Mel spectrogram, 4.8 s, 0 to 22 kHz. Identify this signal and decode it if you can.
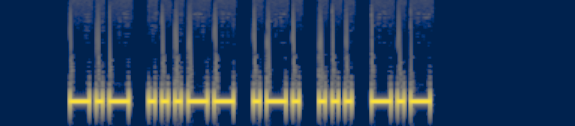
Morse code, heard as a keyed tone, about 21 wpm, 700 Hz. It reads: K3RSK
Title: USA Call Signs - 5 Characters - 4x Character Spacing - 22wpm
